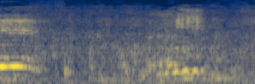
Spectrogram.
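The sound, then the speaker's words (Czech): A short, wavering goat or sheep bleat sounds right at the start, then trails off into a busy, noisy background with faint voices. “já tobě daru kudlatou kozíčku a bystrého baránka. A já vedu ovečku v té zelené kopečku.”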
